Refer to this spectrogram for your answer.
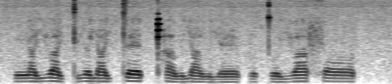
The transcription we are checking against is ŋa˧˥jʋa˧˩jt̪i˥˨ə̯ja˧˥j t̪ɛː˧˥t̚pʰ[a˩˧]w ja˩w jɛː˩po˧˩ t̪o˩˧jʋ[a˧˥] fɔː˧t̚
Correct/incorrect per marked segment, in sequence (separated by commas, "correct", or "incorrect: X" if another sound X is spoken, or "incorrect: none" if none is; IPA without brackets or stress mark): correct, correct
